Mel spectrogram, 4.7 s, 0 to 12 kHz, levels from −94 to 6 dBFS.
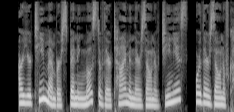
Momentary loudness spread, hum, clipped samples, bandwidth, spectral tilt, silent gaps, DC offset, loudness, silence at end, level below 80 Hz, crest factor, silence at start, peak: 6 LU; none; under 0.1%; 12 kHz; -6 dB/octave; none; under 0.1%; -17 LUFS; 0 s; -52 dBFS; 12 dB; 0.35 s; -4 dBFS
